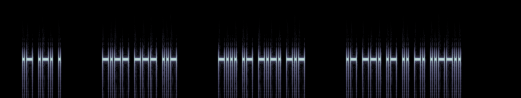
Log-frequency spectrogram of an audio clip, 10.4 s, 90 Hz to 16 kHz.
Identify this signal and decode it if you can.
Morse code, heard as a keyed tone, about 32 wpm, 700 Hz. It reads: ARE YOU BACK AGAIN?
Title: 3x Word-Spacing - Sentences from Top 200 Words - 30wpm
